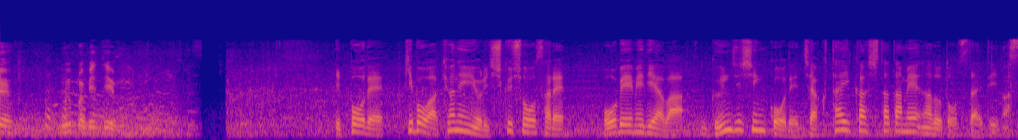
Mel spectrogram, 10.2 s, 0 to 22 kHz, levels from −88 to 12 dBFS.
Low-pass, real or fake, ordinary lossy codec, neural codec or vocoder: none; real; none; none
